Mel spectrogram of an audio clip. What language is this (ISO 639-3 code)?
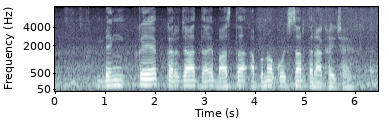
mai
